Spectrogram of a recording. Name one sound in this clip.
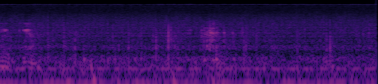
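Papers rustle as a man handles them.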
